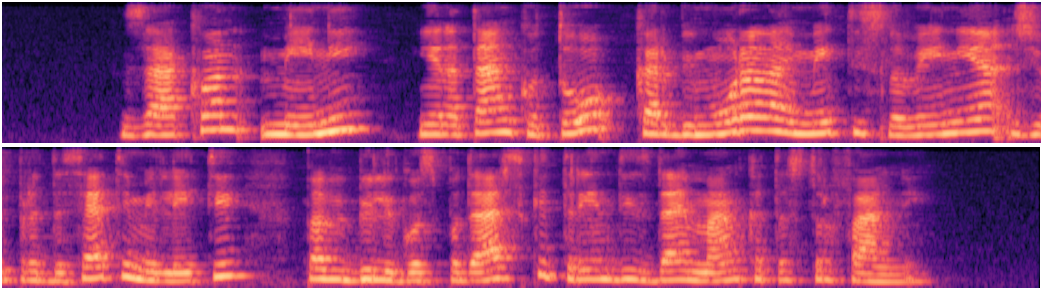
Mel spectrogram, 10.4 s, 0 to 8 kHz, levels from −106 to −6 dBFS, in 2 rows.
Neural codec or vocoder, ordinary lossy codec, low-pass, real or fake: none; none; 7.2 kHz; real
